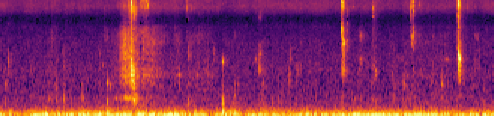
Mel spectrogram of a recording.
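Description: A person drinking through a straw and chewing strawberry popping boba, with a few soft, short mouth clicks and pops scattered through it over a low steady hum.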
